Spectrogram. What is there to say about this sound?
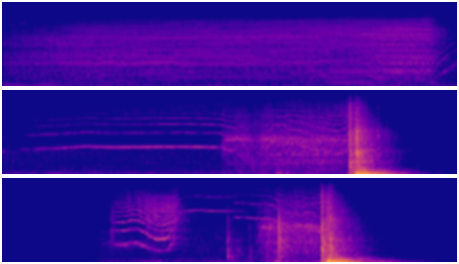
FX Closing Sqeezing Wooden Door
A nice sounding door in an house in Brussels
close, closing, door, doors, open, shut, slam, squeeze, squeezing, wooden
